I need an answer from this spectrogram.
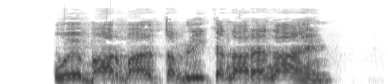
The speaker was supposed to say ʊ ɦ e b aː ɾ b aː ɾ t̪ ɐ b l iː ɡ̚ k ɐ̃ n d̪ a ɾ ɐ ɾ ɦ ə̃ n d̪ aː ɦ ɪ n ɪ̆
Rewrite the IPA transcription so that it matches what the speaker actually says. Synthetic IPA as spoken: ʊ ɦ e b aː ɾ b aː ɾ t̪ ɐ b l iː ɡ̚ k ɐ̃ n d̪ a ɾ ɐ ɦ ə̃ n d̪ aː ɦ ɪ n ɪ̆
